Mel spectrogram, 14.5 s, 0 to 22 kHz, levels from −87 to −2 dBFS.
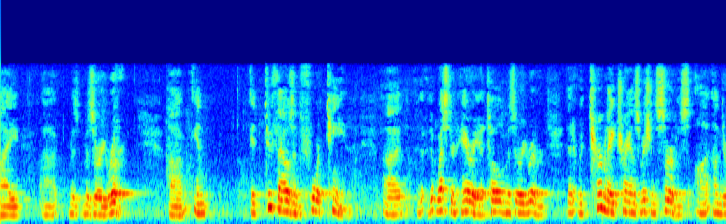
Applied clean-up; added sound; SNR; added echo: none; none; none; none.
